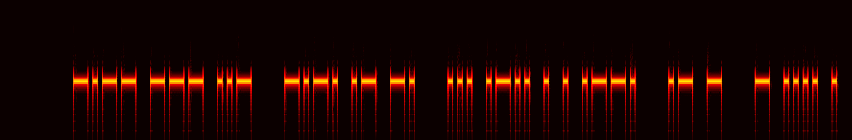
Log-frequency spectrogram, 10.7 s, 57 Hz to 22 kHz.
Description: Morse code, heard as a keyed tone, about 20 wpm, 700 Hz. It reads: YOU CAN SLEEP AT THE
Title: Sentences from Top 1600 Words 20wpm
